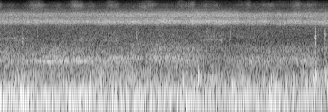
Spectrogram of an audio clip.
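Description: Wind rumbling on the microphone while riding a bicycle, over a steady high-pitched drone of insects in the roadside bush.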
